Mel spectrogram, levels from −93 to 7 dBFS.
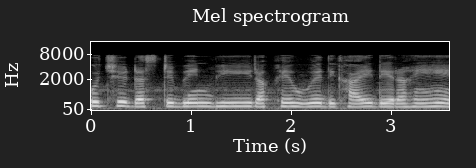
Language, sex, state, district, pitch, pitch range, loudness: Hindi, female, Odisha, Malkangiri, 200 Hz, 190-205 Hz, -15 LUFS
